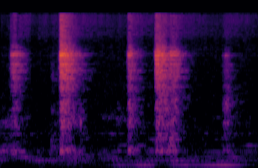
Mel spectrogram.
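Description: A chair creaks several times in short, uneven groans and squeaks, fairly quiet, with no talking.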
